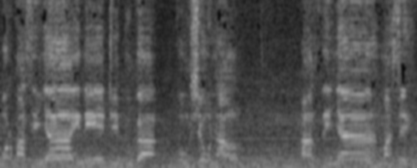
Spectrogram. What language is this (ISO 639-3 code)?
ind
